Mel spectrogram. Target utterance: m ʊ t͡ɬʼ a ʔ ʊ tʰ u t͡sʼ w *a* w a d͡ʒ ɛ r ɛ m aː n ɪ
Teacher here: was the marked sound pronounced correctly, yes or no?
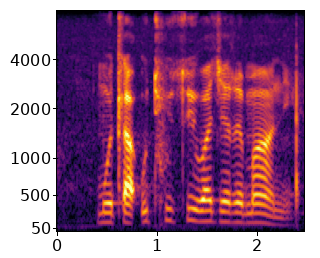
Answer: no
